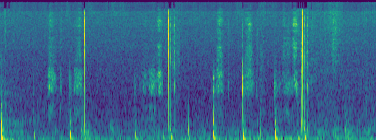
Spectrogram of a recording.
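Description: A pen or pencil draws a Lewis structure by hand on paper, making a series of quiet, close scratchy strokes and taps at an irregular rhythm, with no talk over them.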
